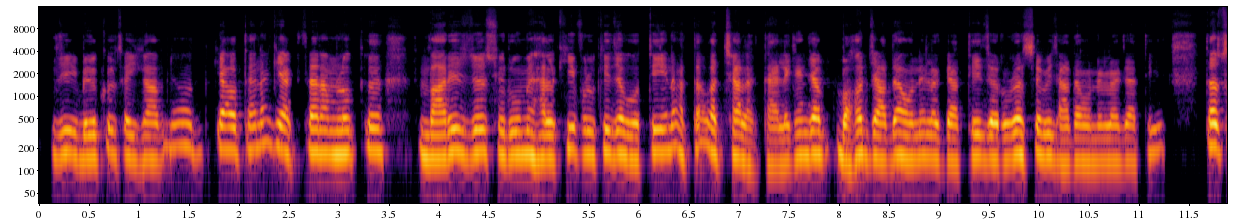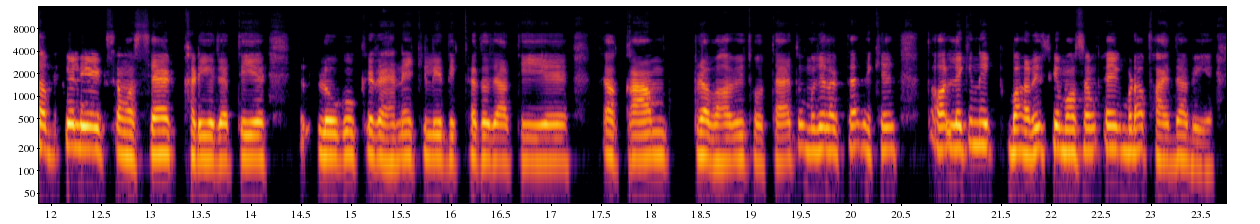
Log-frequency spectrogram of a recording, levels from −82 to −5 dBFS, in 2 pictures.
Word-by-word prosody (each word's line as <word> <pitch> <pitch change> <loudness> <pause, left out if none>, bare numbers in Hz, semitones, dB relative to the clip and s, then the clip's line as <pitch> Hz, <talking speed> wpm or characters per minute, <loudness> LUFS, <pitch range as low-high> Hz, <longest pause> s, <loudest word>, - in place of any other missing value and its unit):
जी, 165 +1 -1
बिल्कुल 150 +4 -1
सही 155 -2 -3
कहा 150 0 -2
आपने 205 +9 -6
और 210 - -2 0.2
क्या 200 - +2
होता 195 +1 0
है - - -2
ना 225 +2 -4
कि 215 -2 -3
अक्सर 180 0 +1
हम 170 -1 0
लोग 170 0 +1
क 185 -2 +1 0.5
बारिश 155 +4 +3
जो 175 - +1
है 180 - +3
शुरू 165 -2 -2
में 170 -1 +1
हल्की-फुल्की 165 +3 0
जब 165 -1 +2
होती 145 +5 0
है 180 - -1
ना, 205 - -2 0.2
तब - - -1
अच्छा 160 -1 0
लगता 125 -2 -4
है। 125 - -3
लेकिन 155 +5 -2
जब 170 0 +2
बहुत 155 +3 +2
ज़्यादा 155 0 +1
होने 150 -1 0
लग 145 -3 -2
जाती 140 +2 -1
है, 155 - +1
ज़रूरत 150 +2 +4
से 170 - -1
भी 155 0 0
ज़्यादा 130 -1 -3
होने 135 0 -3
लग 135 - -3
जाती 140 +6 -6
है, 195 - -9 0.4
तब 215 -1 +6
सबके 195 +1 +4
लिए 200 -2 +7
एक 185 -1 0
समस्या 170 0 +2 0.2
खड़ी 150 -1 +2
हो 145 - +5
जाती 145 +2 +1
है। 150 - +5
अ, 290 - -16 0.2
लोगों 160 0 +4
के 165 - +2
रहने 145 +2 -2
के 155 +3 -8
लिए 150 0 +1
दिक्कत 145 +1 -4
हो 145 - +5
जाती 140 0 -2
है 140 0 +2 0.4
अ, 160 - +2
काम 155 +2 +1 0.3
प्रभावित 145 -2 0
होता 140 0 -4
है, 145 - -3
तो 210 - -4
मुझे 185 +1 +1
लगता 185 +1 -1
है 205 - -2
देखिए 195 +1 -3 0.4
और 195 - +4
लेकिन 205 +2 +2
एक 210 -3 +2 0.2
बारिश 185 +1 +2
के 205 - +4
मौसम 180 +1 +1
का 200 +1 -1
एक 195 -2 +1
बड़ा 185 +1 +1
फ़ायदा 145 0 -2
भी 125 -3 -6
है। 115 - -9
160 Hz, 215 wpm, -22 LUFS, 145-180 Hz, 0.5 s, लिए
